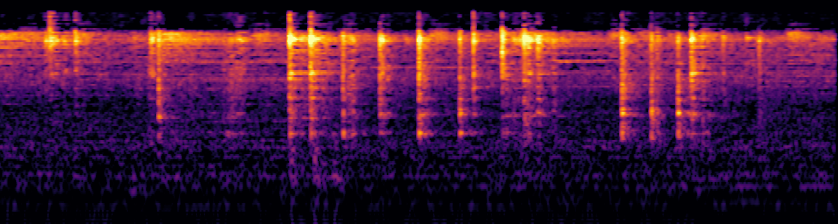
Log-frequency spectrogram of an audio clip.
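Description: Metal spatula clinking and scraping against an aluminium saucepan while custard is scooped out: a run of sharp clicks and knocks from about a second and a half in until about seven seconds in.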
